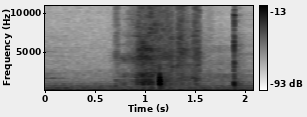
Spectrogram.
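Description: Paper rustling softly as a coloring-book page is turned by hand, swelling and fading about a second in, with a couple of light clicks.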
